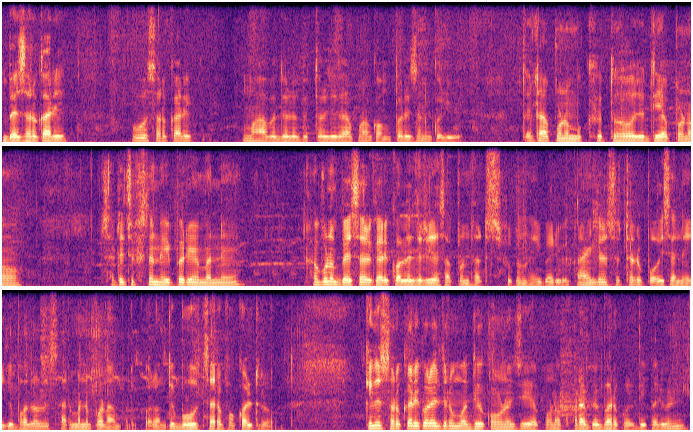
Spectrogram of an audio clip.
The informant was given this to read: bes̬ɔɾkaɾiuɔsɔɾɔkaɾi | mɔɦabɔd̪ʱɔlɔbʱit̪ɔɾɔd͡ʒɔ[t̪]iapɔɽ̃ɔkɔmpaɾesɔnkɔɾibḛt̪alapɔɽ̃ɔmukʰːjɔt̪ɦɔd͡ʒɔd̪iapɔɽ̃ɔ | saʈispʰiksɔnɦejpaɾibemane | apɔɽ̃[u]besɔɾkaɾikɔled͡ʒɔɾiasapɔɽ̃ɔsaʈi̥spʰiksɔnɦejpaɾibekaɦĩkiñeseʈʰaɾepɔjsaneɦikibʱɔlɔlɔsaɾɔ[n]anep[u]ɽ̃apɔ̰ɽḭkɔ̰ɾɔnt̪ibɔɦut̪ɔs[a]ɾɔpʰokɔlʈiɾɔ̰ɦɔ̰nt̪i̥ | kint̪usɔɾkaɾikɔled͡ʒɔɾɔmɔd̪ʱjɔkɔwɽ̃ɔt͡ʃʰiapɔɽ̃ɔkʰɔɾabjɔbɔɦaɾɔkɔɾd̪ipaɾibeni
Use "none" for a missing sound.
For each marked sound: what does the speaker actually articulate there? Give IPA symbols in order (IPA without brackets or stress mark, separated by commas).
d̪, ɔ, m, ɔ, a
